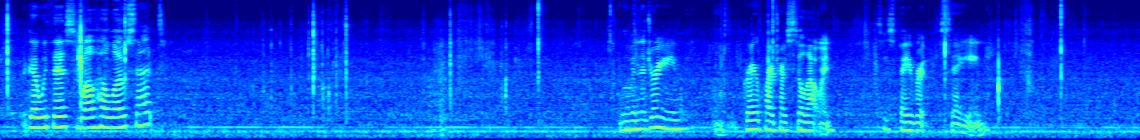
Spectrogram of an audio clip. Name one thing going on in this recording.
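Paper cards softly rustle and tap as they are flipped through by hand.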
